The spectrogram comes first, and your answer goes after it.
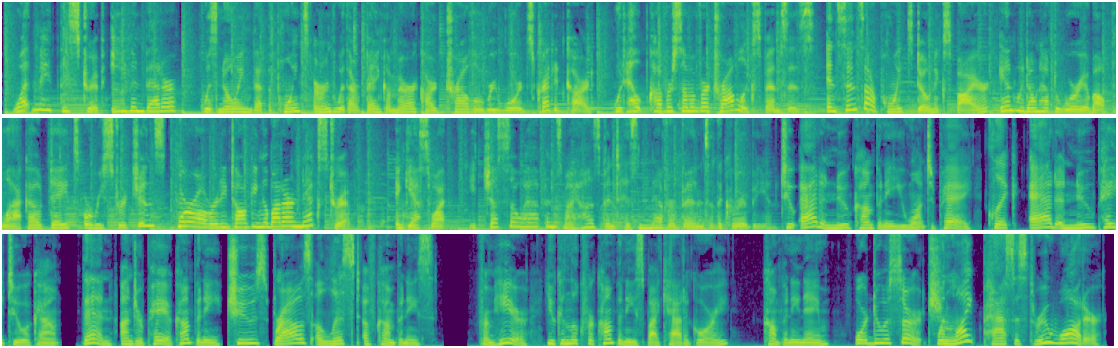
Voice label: Narration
